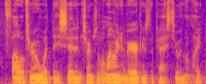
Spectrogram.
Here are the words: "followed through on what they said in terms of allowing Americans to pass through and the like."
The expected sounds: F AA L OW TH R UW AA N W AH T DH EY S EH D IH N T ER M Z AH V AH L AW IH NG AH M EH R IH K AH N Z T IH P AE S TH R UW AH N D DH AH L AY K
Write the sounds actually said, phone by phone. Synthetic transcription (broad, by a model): F AA L OW TH R UW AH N W AH T DH EY S EH D IH N T ER M Z AH V AH L AW IH NG AH M EH R IH K AH N Z T IH P AE S TH R UW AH N DH AH L AY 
